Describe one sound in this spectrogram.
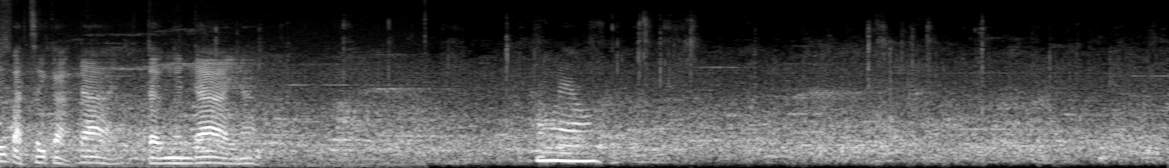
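A large indoor hall hums with a steady murmur.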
